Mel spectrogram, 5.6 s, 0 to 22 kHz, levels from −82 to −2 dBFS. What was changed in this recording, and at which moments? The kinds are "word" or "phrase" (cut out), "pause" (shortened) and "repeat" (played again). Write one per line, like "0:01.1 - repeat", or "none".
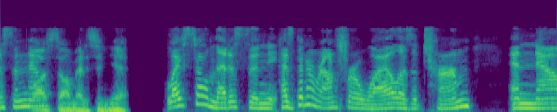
none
